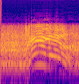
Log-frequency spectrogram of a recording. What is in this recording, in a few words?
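Russian bailout mood med, speech; War Thunder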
